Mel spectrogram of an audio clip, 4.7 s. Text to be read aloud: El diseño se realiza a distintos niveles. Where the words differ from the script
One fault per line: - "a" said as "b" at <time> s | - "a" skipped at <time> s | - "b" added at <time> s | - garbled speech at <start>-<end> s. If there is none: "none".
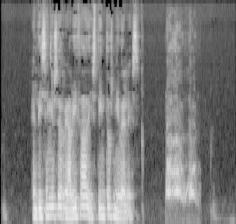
none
